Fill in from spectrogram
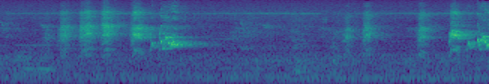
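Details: Sooty-headed bulbul with one abnormal foot, still singing actively like a normal bulbul, giving quick, bright chirping notes in two short bursts with a brief quiet gap between them.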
